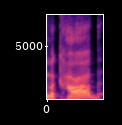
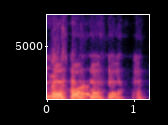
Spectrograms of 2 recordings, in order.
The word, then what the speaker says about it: macabre: So you guys pronounce the R in macabre? You said that's interesting. Maybe we're saying it wrong. It sounded like you said macabre.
